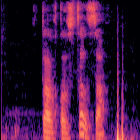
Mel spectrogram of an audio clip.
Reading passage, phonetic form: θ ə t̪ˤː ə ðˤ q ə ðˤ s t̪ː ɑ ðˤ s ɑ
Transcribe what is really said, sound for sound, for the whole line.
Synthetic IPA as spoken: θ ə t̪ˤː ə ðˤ q ə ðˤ s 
